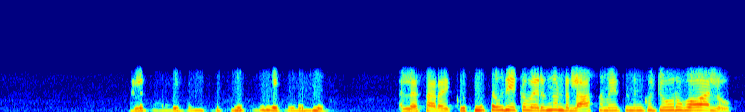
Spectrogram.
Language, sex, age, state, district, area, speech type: Malayalam, female, 30-45, Kerala, Pathanamthitta, rural, conversation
